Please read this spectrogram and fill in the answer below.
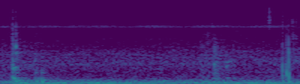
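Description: Quiet room tone: a faint steady high whine over a low hum, with a faint click near the end.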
